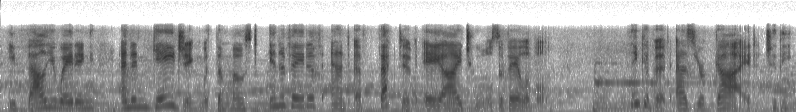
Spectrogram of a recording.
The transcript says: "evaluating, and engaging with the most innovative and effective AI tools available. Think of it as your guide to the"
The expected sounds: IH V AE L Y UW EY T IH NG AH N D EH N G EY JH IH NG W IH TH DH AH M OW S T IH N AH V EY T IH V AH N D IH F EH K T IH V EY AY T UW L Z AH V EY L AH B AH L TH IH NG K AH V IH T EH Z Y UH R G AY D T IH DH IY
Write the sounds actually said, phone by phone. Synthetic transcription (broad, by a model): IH V AE L Y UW EY T IH NG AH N EH N G EY JH IH NG W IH DH AH M OW S T IH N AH V EY T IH V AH N IH F EH K T IH V EY AY T UW L Z AH V EY L AH B AH L TH IH NG K AH V IH T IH Z Y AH R G AY D T IH DH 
